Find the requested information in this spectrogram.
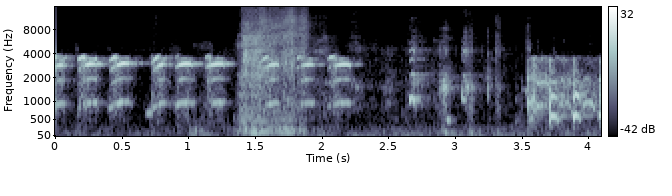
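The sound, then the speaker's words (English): A person imitates a bird with a run of shrill, warbling chirps and squawks in quick bursts, broken by a brief breathy rush before more piping calls. “I don't really know if this is any good, but okay, so I'll make a bird noise.”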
